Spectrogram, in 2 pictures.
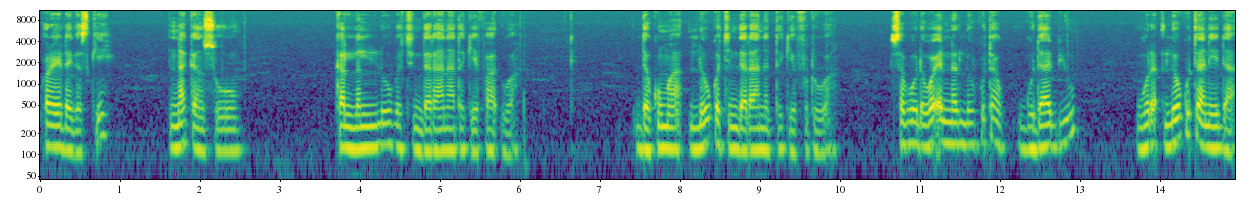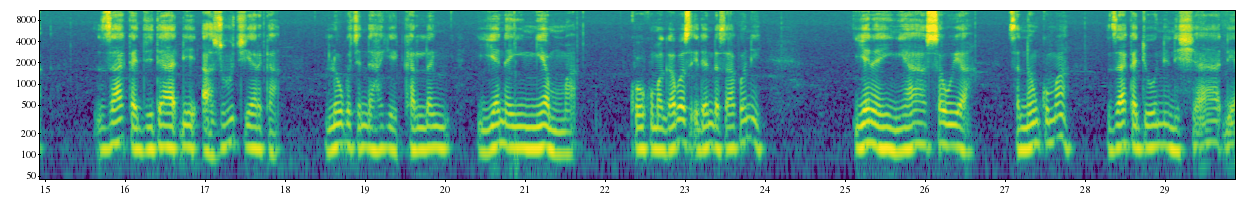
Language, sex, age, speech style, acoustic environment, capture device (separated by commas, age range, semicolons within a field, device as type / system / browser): Hausa, male, 35-44, stressed; focused; anxious; happy; relaxed; nervous; excited, silence; appliances, desktop / Windows / Chrome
